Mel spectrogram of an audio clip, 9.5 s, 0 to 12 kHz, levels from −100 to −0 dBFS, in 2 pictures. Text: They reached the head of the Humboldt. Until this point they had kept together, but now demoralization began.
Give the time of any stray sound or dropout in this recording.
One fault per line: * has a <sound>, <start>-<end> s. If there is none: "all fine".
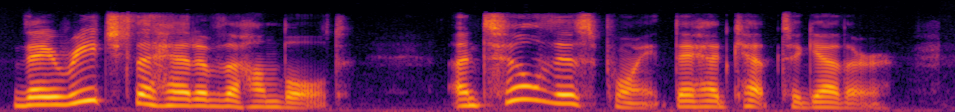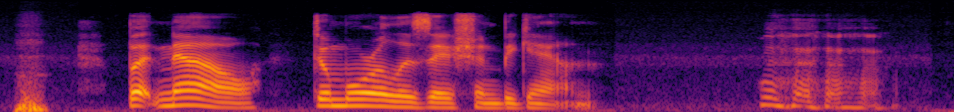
* has a breath, 4.8-5.0 s
* has a laugh, 8.6-9.3 s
